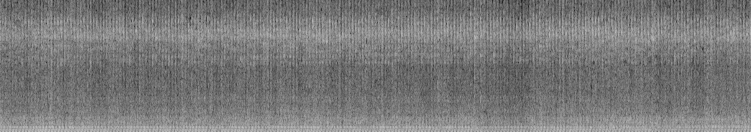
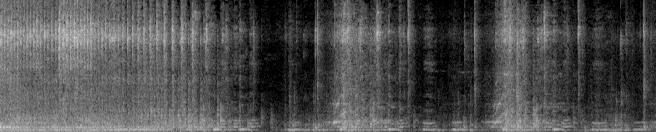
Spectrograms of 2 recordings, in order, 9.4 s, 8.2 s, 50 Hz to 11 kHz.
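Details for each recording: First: Craftsman 5.5 hp Tecumseh 21-inch push mower after a quick carburetor bowl clean with carb cleaner, fuel now flowing: loud, steady single-cylinder clatter at constant speed, no surging or dying; running normally. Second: Craftsman 5.5 hp Tecumseh 21-inch push mower that only runs on prime, 15 minutes after Mechanic in a Bottle additive: fires on prime, buzzes about three seconds, then sputters out; carburetor jammed with gunk and varnish.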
